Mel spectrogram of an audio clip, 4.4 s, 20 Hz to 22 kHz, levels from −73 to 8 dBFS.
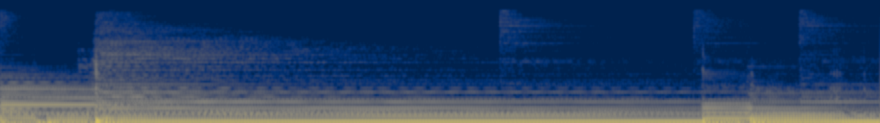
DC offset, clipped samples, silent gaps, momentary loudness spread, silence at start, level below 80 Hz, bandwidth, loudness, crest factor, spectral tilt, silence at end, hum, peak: under 0.1%; under 0.1%; none; 2 LU; 0 s; -20 dBFS; 9.8 kHz; -21 LUFS; 14 dB; -8.5 dB/octave; 0 s; none; -4 dBFS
